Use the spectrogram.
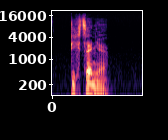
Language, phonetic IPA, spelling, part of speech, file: Polish, [pʲixˈt͡sɛ̃ɲɛ], pichcenie, noun, Pl-pichcenie.ogg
